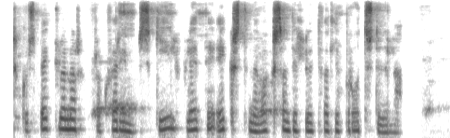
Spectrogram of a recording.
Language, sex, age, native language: Icelandic, female, 30-39, Icelandic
